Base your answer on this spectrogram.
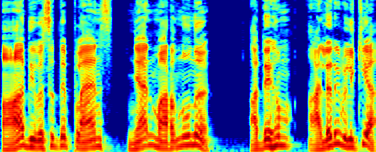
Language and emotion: Malayalam, angry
